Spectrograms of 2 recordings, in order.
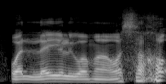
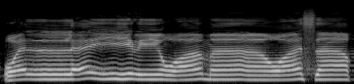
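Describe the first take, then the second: First: It is recited in a hurried, rushed way. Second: It is recited in a calm, relaxed way.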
